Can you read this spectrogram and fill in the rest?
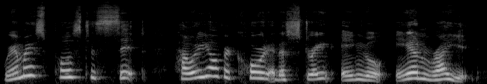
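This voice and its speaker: A young woman narrating a journaling video in a chatty, upbeat voice-over, slightly hoarse from a cold. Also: high-pitched, sing-song, moderate pace, dark tone. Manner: chatty, upbeat, talks straight to viewers. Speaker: bullet journal vlogger.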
